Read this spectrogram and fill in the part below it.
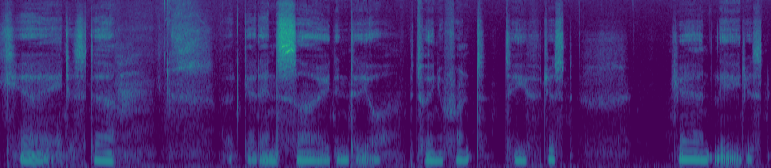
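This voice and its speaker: An ASMR performer speaks as a reassuring dentist in a soft, very breathy whisper. The delivery is slow and soothing, with short repeated phrases. A strong crackle runs through the voice. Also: mid-range voice, level tone, dry recording. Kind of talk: ASMR role play, soft whispering with personal attention.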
